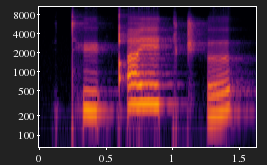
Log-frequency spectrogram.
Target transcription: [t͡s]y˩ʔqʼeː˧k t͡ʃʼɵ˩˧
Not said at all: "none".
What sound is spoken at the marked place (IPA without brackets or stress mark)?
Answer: t̪ʰ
